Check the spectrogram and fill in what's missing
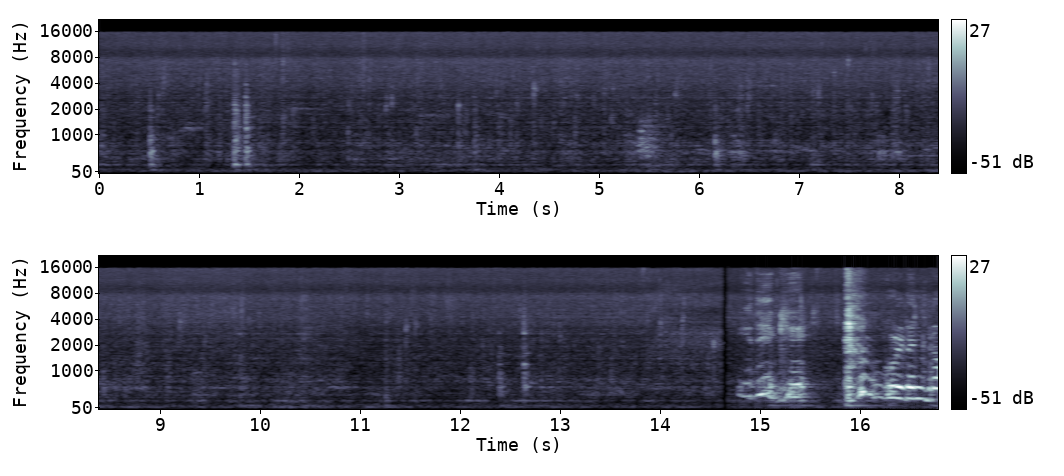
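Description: Samosas deep-frying in hot oil and being turned, a steady low sizzle with scattered stirring clinks, then louder bubbling and clatter near the end as they are moved about.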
